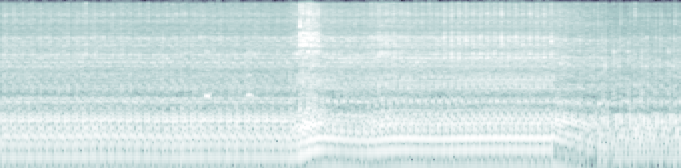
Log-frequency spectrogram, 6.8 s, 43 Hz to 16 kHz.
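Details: Kubota L2500 diesel tractor given starting fluid and a dab of brake cleaner: it catches with a sharp burst, then runs with an uneven, lumpy beat that changes and stumbles; rough running on starting fluid.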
